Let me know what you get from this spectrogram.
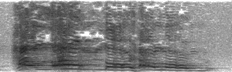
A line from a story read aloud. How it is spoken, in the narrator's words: screaming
